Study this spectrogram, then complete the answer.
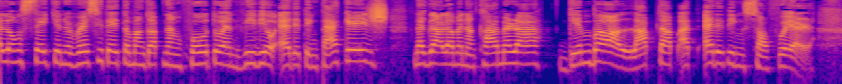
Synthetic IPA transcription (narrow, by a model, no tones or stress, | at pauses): loŋst̪ejt̪̚junɪvɛɹsɪt̪iɐjt̪ʊmɐŋɡap̚nɐŋfot̪oʔɛnd̪vid̪ɛoʔɛd̪ɪt̪ɪŋpakɛd͡ʒnɐɡlaːlɐmanɐŋkamɛɹɐ | ɡɪmbɐlːap̚t̪ɐpʔɐ̰t̪̚ɛd̪ɪt̪ɪŋsoft̪wɛɹ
